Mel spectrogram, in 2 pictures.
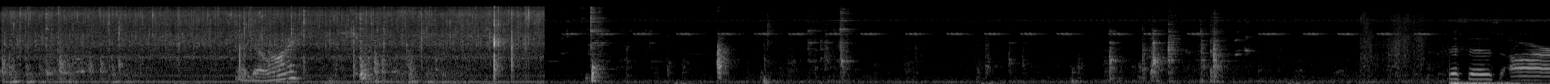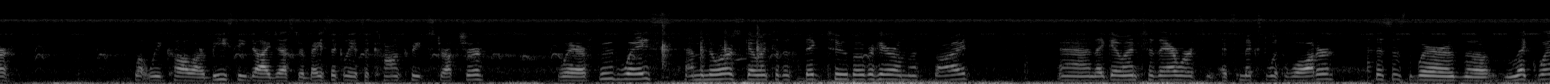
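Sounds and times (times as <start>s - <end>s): food sizzling in frying pans: 0.0s - 5.5s
high insect chirp: 0.0s - 31.0s.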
